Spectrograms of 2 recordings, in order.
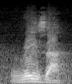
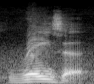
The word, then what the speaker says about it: razor: you're likely to hear razor vessel razor and raza okay and the raza is someone who destroys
